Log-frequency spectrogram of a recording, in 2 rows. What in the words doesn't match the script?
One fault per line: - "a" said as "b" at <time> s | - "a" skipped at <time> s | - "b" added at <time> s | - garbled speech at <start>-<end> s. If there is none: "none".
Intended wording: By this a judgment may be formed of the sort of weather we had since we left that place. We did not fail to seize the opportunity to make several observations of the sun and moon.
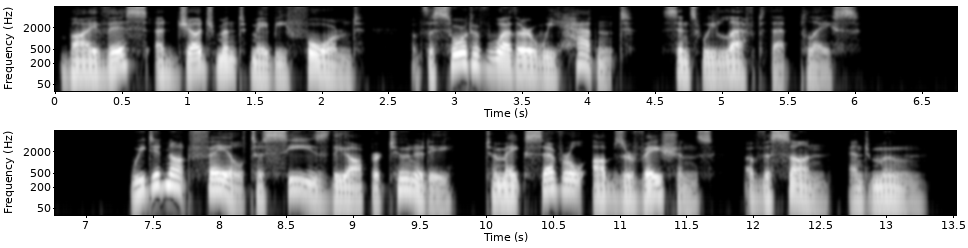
- "had" said as "hadn't" at 3.8 s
